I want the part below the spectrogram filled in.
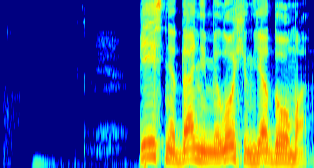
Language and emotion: Russian, neutral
